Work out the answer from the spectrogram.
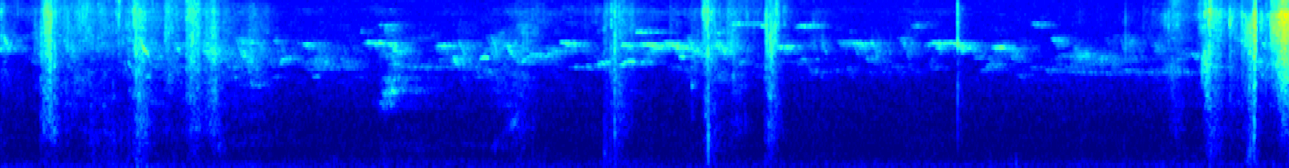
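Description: Faint bird chirps in the background, short high calls repeated many times, with scattered clicks and rustles and a louder rustling near the end.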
